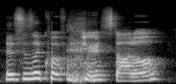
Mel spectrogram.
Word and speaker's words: Aristotle: Aristotle, that's how you say it? – Yeah.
